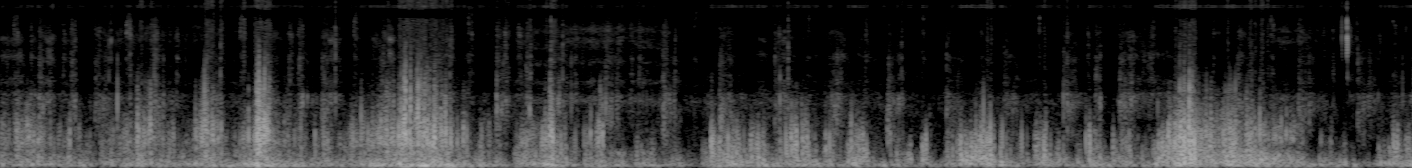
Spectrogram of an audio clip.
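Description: Footsteps of a person walking at a steady pace on a dry dirt trail, a run of short, regular steps.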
